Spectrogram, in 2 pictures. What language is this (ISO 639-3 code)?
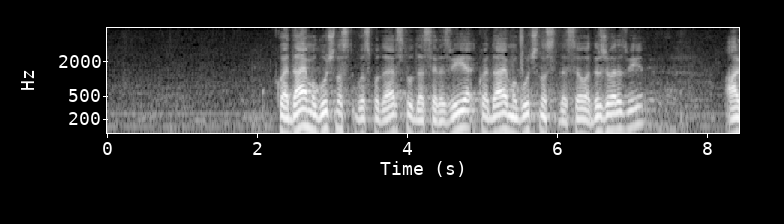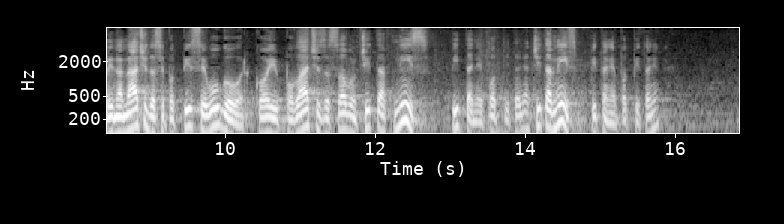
hrv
